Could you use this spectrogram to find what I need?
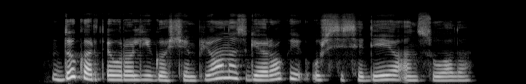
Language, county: Lithuanian, Vilnius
